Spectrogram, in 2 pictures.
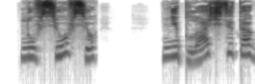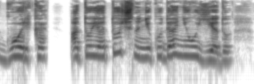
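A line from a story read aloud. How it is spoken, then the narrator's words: Girl pleading. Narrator (Russian): взмолилась девушка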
